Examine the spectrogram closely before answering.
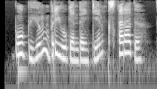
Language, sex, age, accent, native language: Uzbek, female, 18-24, Qashqadaryo, Uzbek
